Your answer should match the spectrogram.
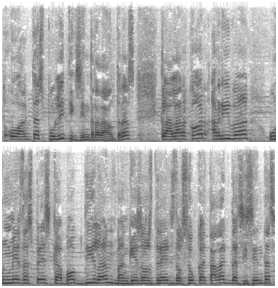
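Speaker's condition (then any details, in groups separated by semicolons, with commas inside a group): No condition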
